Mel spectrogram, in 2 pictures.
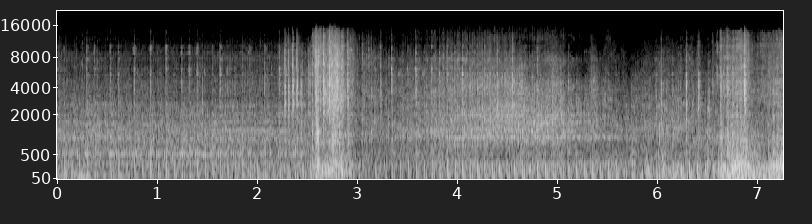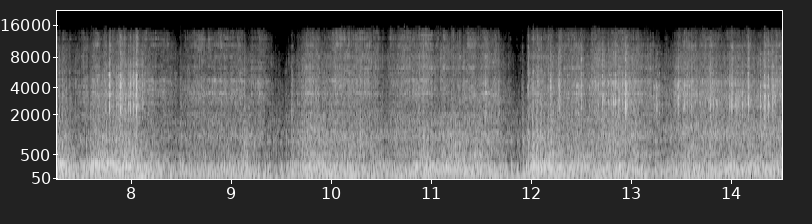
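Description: Yerf-Dog 3203 go-kart's engine running as the kart drives through snow, with a brief sharp clatter about two and a half seconds in. The engine gets louder from about six and a half seconds on and stays up.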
